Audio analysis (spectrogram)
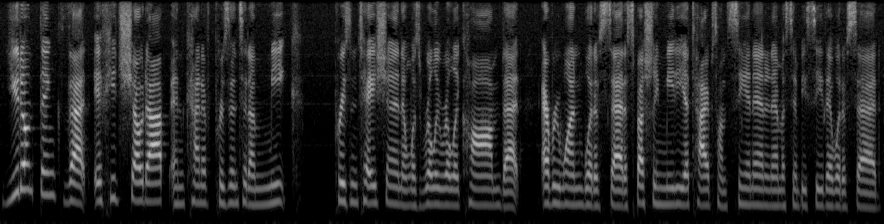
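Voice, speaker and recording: A woman's voice: fairly low pitch, steady tone, clean tone, no room sound. A woman hosting a political call-in radio show, pressing her caller with pointed questions. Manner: assertive, argumentative, quick to press questions. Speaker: radio talk show host.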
